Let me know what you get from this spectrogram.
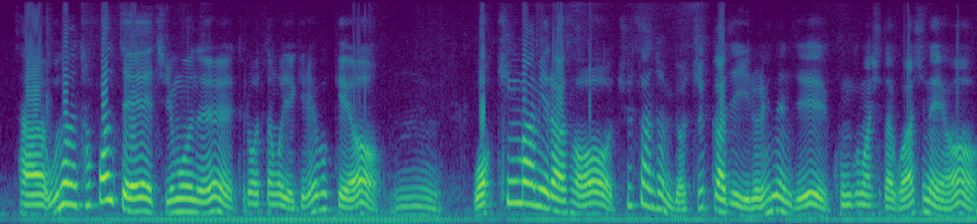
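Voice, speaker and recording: The delivery is fairly slow, with hardly any pauses. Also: man. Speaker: presenter at community mental health center. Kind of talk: online education session, Q&A.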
